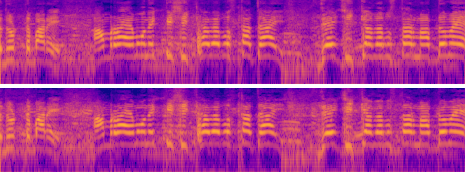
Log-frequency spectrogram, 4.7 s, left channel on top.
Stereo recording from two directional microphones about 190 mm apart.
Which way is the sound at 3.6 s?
20° left (ahead or behind).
